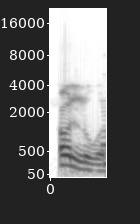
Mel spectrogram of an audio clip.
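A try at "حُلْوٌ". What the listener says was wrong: Enggak pakai lamnya mati. Hulwun.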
